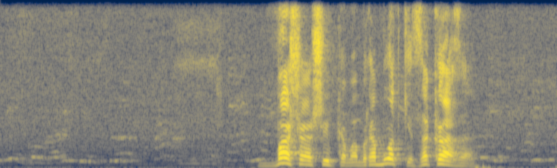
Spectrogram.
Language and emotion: Russian, angry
